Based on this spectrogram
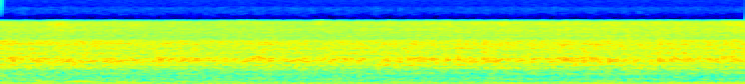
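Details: Car warming up at idle. Even low rumble at about four firing beats per second, no knocks or misses; the power steering pump noise is normal.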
